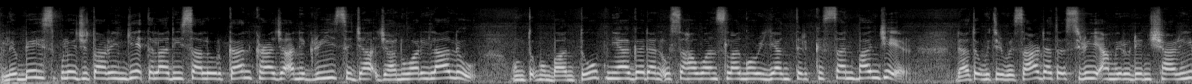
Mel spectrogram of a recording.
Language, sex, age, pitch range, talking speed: Malay, female, 20-39, 245-285 Hz, 135 wpm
